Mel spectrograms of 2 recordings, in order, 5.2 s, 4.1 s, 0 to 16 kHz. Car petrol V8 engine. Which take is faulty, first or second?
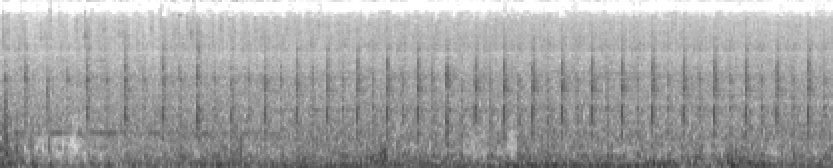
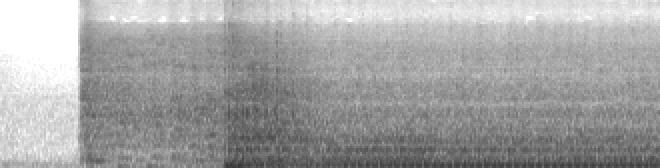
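first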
